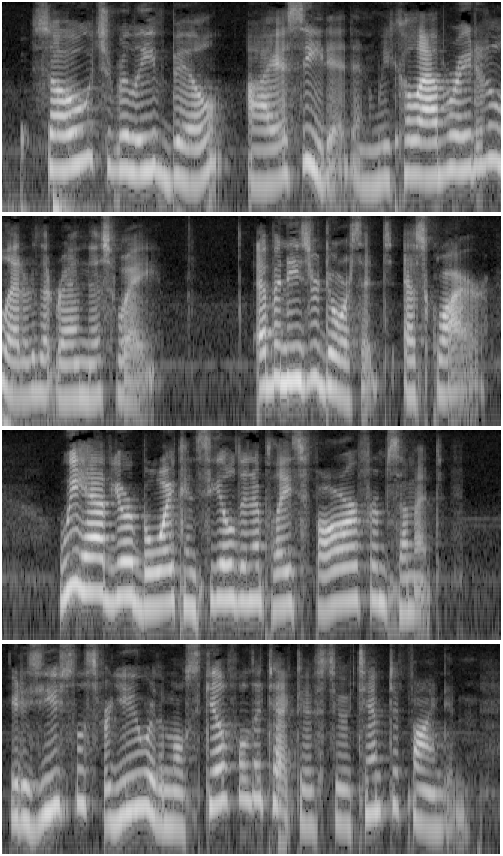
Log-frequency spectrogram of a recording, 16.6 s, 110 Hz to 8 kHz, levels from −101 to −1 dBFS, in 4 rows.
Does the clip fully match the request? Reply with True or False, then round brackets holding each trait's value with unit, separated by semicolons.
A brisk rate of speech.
False (160 wpm)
